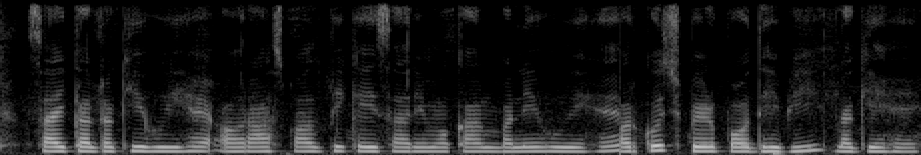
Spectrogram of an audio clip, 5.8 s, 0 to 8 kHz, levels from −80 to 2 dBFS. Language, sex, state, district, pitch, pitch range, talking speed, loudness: Hindi, female, Bihar, Vaishali, 215 Hz, 210-220 Hz, 220 wpm, -29 LUFS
